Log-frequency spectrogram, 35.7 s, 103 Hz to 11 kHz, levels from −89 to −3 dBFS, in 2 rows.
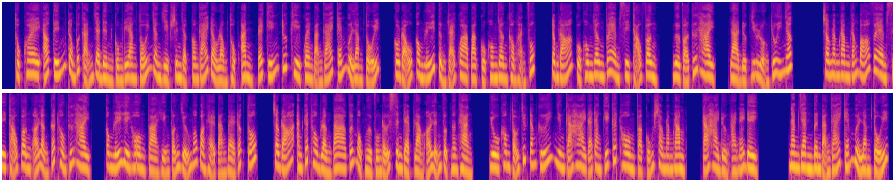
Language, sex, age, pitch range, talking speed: Vietnamese, female, 20-39, 180-225 Hz, 250 wpm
